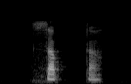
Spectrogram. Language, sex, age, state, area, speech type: Sanskrit, female, 18-30, Assam, rural, read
